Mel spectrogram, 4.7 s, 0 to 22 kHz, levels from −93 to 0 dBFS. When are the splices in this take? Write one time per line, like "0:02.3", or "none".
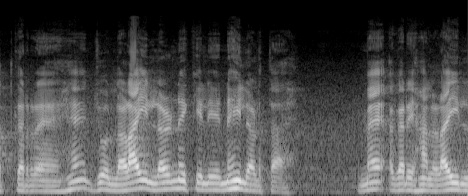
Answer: none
